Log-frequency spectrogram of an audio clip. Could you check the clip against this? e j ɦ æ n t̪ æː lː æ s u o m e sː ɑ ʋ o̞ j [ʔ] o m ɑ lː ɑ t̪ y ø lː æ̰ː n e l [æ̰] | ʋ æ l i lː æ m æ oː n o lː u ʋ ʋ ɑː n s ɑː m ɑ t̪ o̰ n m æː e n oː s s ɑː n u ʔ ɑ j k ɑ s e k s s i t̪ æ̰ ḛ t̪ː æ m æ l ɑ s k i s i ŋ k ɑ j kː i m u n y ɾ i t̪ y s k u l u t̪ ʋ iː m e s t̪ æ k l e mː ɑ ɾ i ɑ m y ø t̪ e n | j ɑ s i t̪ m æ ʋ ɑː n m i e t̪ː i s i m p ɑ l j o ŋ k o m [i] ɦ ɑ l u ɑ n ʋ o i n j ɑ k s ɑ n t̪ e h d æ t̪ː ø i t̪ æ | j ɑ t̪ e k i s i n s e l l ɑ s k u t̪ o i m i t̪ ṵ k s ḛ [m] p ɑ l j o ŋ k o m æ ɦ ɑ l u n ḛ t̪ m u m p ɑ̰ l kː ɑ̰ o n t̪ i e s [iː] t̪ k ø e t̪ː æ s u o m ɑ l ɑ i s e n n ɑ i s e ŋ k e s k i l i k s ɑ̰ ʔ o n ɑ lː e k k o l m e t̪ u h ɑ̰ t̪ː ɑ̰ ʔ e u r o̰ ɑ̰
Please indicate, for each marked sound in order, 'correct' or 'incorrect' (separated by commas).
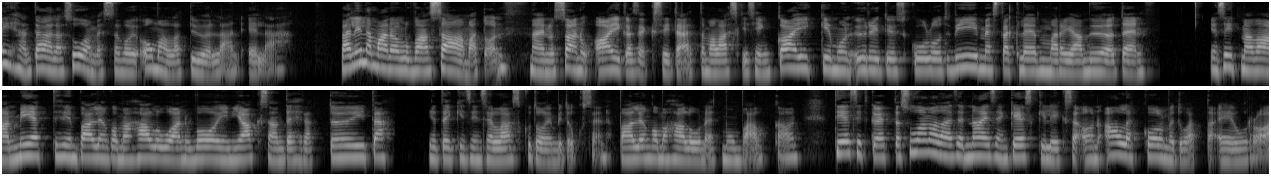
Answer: correct, incorrect, incorrect, incorrect, incorrect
